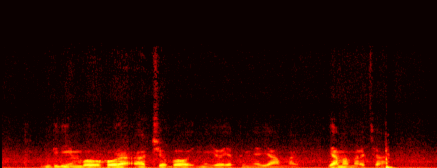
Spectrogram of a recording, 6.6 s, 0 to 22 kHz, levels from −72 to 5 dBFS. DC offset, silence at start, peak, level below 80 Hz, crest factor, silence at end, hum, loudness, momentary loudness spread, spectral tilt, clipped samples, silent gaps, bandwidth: under 0.1%; 0.05 s; -2 dBFS; -32 dBFS; 18 dB; 0.05 s; none; -19 LUFS; 25 LU; -8 dB/octave; under 0.1%; none; 16 kHz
